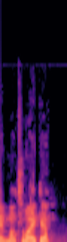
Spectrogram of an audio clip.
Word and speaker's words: Motueka: It's Motueka? – Yeah, Motueka.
